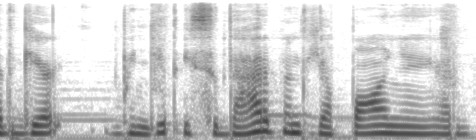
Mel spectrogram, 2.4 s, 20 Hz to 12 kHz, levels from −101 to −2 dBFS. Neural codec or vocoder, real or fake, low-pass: codec, 44.1 kHz, 7.8 kbps, Pupu-Codec; fake; 10.8 kHz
